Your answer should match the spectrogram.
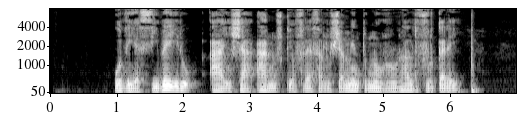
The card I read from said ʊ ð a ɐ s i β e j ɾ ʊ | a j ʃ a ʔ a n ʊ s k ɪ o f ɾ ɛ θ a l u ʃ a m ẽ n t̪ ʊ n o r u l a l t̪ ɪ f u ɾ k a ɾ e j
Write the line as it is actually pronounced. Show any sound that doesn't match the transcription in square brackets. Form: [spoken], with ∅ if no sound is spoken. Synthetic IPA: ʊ ð [i] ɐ s i β e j ɾ ʊ | a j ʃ a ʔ a n ʊ s k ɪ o f ɾ ɛ θ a l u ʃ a m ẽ n t̪ ʊ n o r u [ɾ] a l [d̪] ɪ f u ɾ k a ɾ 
